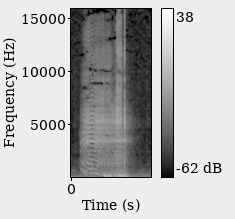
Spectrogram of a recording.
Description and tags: cupboard creak 4
A short creak, opening a different cupboard at "normal" speed. Similar to "cupboard creak 3" with a different tone.
kitchen, creak, door, cupboard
